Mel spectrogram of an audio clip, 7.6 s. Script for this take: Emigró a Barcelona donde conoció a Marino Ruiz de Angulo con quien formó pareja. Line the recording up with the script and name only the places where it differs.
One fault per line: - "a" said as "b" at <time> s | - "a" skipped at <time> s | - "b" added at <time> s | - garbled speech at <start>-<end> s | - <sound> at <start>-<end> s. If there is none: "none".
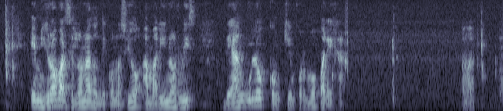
- cough at 5.9-6.2 s
- laugh at 6.9-7.1 s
